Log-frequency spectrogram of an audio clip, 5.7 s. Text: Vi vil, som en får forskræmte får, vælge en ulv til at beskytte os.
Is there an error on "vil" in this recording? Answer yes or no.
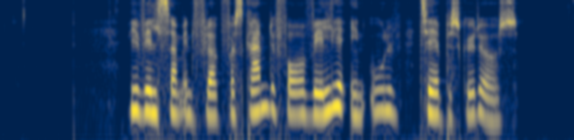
no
